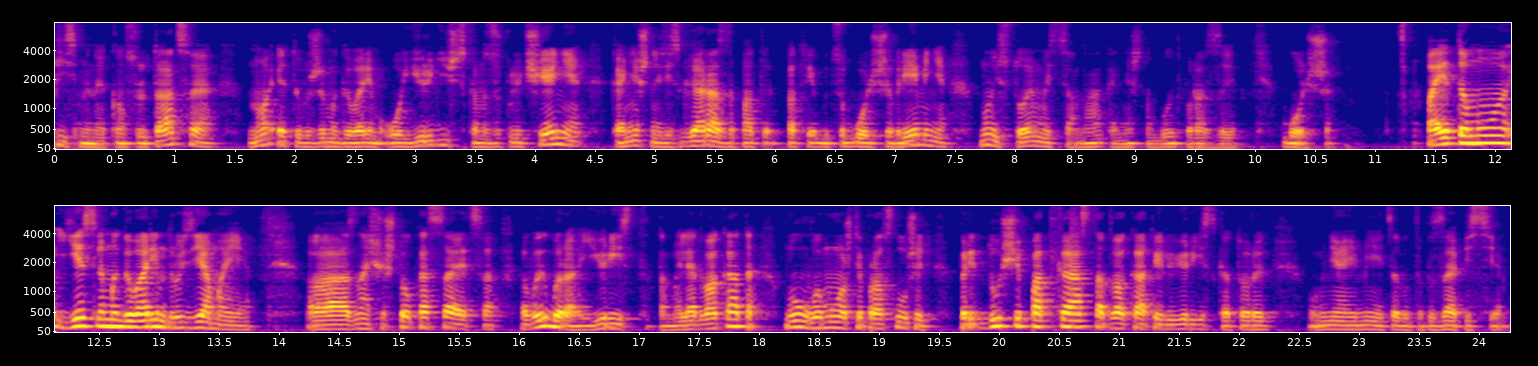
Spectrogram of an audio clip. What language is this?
Russian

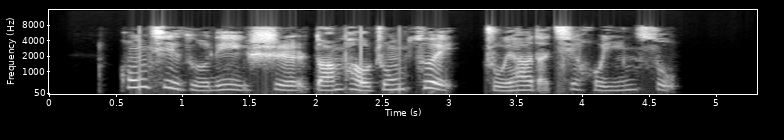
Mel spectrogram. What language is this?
Chinese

